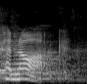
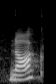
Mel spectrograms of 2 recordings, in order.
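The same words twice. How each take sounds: First: The word starts with a k then n sound. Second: The word starts with an n sound only. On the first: This is how the word was said long ago. "we used to say knock" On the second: This is how the word is said today. "Instead of knock"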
